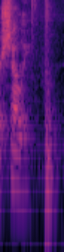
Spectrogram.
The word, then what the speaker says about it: Chelle: Is it Shell or Shelley? Chelle.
